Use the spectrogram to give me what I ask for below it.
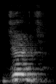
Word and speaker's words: judge: as judged judge sorry judge it should be pronounced as judge there is no crown of there is no sound of letter D in the word judge and it is pronounced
